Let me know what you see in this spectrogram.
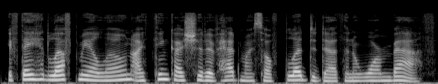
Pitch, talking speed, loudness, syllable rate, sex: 185 Hz, 275 wpm, -17 LUFS, 5.4 syllables/s, female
